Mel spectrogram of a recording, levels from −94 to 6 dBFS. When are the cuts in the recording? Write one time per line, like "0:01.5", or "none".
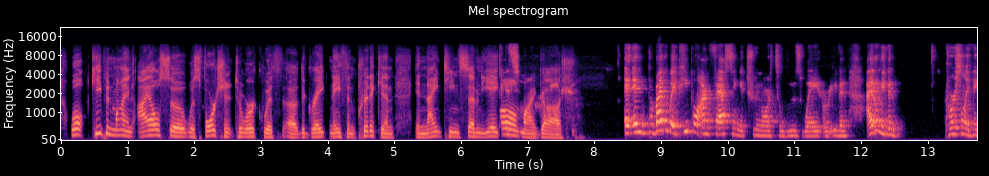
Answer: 0:06.6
